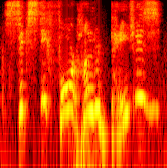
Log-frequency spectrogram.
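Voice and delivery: stunned slow question at a giant book; incredulous. Acted. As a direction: drag it out in disbelief. Finding huge dictionary.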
